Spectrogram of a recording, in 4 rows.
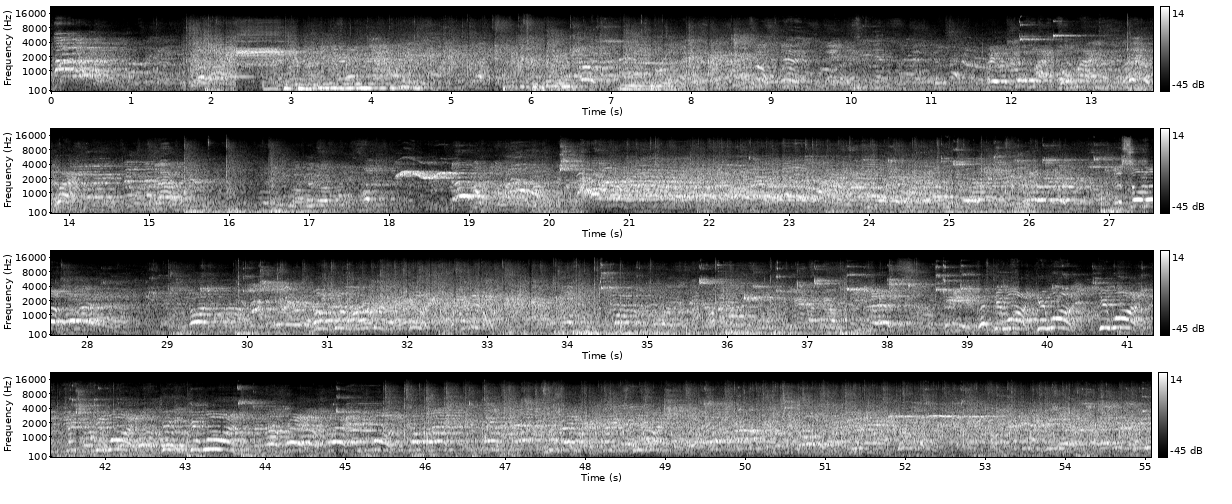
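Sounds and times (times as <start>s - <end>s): crowd chatter and calls: 0.0s - 55.0s
basketball bouncing on hardwood: 33.8s - 35.1s.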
